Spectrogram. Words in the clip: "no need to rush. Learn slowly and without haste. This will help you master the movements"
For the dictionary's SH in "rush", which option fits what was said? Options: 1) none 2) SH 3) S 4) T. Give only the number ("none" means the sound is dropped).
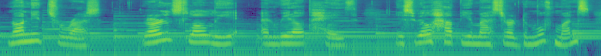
3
